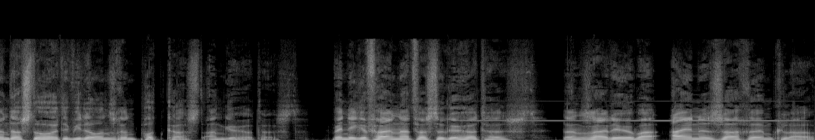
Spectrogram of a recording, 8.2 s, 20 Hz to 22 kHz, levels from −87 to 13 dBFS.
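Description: From 4.49 s to the end of the speech clip, a thin steady tone near 3.1 kHz sits roughly 20 dB below the voice, swelling and fading slowly in level: a feedback whistle. The likely cause is a loudspeaker-to-microphone loop held just at the edge of feedback, so one frequency rings on without building up. Unlike a runaway howl, it never builds into a howl; unlike a fixed electrical hum or tone, its level drifts rather than staying constant.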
